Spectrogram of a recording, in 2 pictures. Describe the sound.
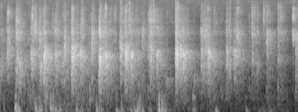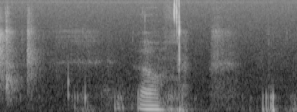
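A group of people applauds with dense, rapid clapping that tapers off after about three seconds, followed by quiet and a short voice.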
